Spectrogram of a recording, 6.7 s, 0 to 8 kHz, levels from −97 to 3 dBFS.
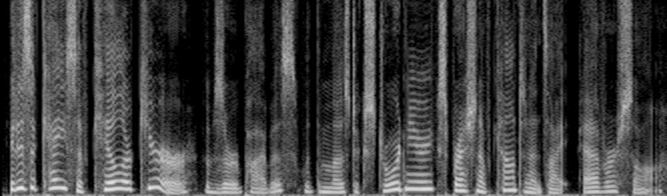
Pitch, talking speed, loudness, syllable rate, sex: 225 Hz, 180 wpm, -19 LUFS, 5.4 syllables/s, female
